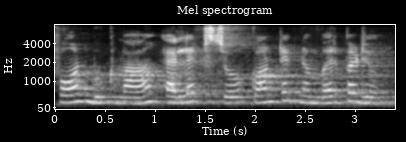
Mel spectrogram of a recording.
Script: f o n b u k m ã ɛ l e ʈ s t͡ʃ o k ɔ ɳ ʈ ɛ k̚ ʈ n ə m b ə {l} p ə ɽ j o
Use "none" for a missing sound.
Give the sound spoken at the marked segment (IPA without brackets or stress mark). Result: ɾ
